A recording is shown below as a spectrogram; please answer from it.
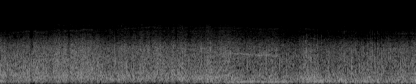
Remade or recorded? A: recorded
